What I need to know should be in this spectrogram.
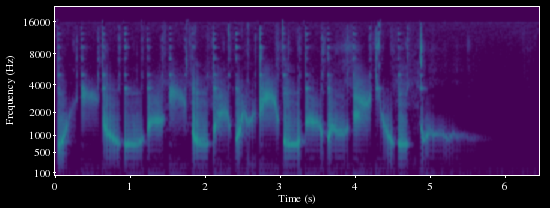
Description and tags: jaw harp8
Jaw harp sound
Recorded using an SM58, Tascam US-1641 and Logic Pro
bounce, funny, harp, silly, twang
